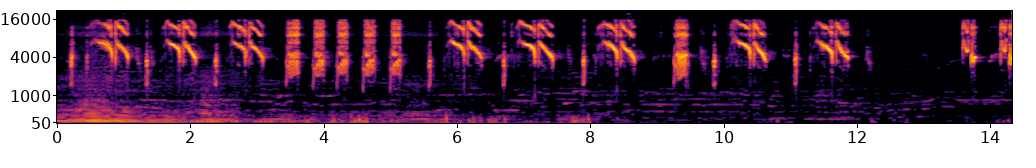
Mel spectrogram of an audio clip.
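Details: Caged long-tailed shrike singing with many mimicked phrases: high whistled notes sliding sharply downward, repeated in pairs about once a second, broken by short raspy chatters, with a low rumble at the start.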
